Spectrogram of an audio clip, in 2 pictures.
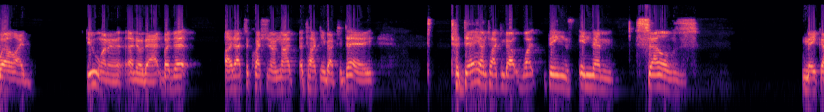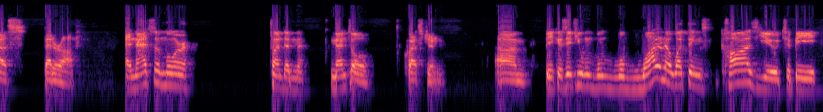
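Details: Adult male lecturer with a self-reported stutter, getting stuck on his words; stuttering.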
